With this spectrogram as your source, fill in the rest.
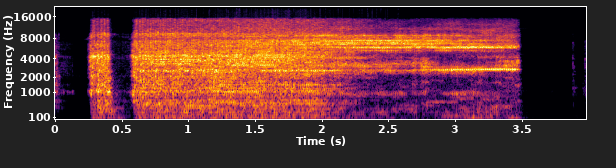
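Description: A power tool tightens a 3/4 nut on a lift kit being installed on an EZGO TXT golf cart. A short, loud burst is followed by about three seconds of steady, close whirring, then it stops abruptly.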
